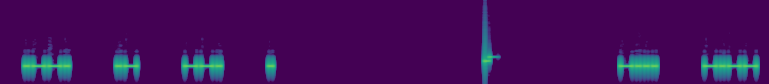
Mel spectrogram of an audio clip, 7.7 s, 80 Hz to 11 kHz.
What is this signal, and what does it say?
Morse code, heard as a keyed tone, about 30 wpm, spaced as for 14 wpm, 700 Hz. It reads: PAGE BY
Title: 4x Character Spacing - Top 300 Words - 30wpm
